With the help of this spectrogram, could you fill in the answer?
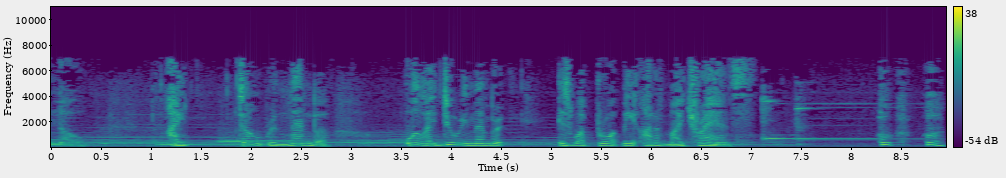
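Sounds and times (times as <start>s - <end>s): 
speech: 2.0s - 3.0s, 3.6s - 7.1s, 8.3s - 8.9s
doorbell two-tone chime: 7.1s - 8.9s.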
